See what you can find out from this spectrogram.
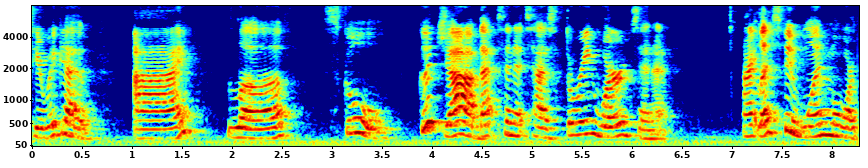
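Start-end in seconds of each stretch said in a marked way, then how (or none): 1.0-3.6 very slow I love school, each word apart. Shown as a demonstration. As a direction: count each word slowly. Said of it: "let's count our words".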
